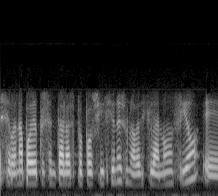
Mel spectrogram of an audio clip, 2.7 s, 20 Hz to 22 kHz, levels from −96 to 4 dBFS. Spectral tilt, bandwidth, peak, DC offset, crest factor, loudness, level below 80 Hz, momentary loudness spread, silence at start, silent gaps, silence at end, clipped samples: -5.5 dB/octave; 4.2 kHz; -6 dBFS; under 0.1%; 18 dB; -24 LUFS; -78 dBFS; 6 LU; 0 s; none; 0 s; under 0.1%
